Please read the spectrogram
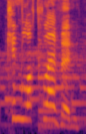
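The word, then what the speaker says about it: Kinlochleven: google on tinternet and i think you pronounce it kinloch levin that's the place i'm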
